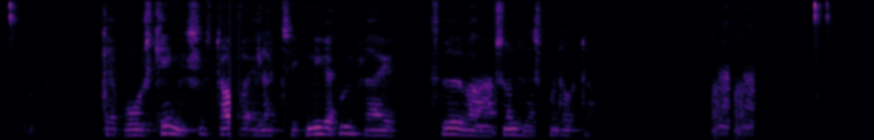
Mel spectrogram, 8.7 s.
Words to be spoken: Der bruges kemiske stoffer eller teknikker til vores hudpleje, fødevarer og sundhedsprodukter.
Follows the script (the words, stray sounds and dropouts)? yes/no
no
